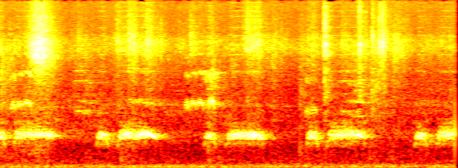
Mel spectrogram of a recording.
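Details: Caged decoy spotted dove in a round cage repeating soft, hoarse coos in short runs of two or three notes, about one phrase per second, with faint chirps from other birds behind.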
